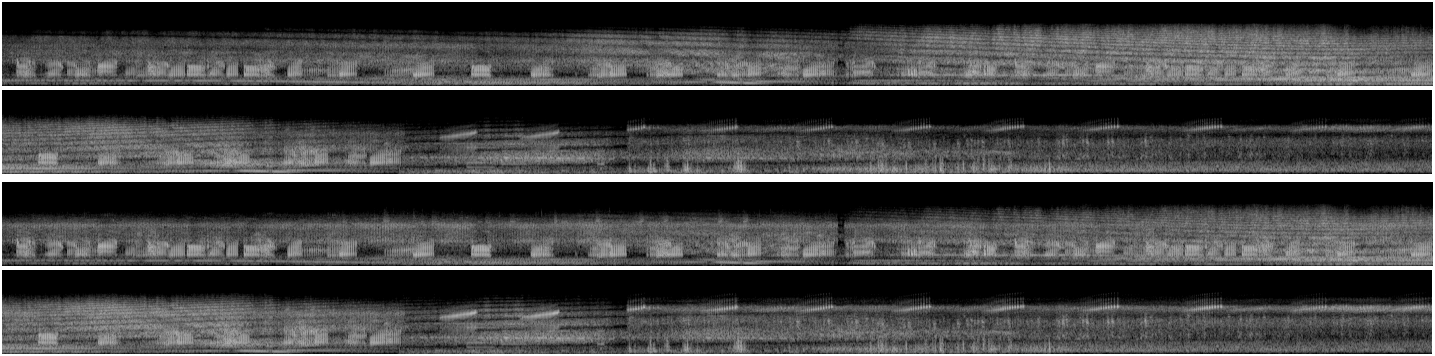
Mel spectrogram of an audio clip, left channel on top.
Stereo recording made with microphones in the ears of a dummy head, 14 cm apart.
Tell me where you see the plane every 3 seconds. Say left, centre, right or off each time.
left, left, left, left, centre, right, right, right, right, right.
